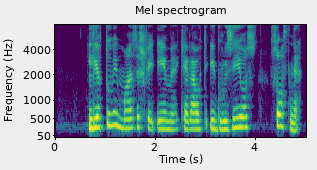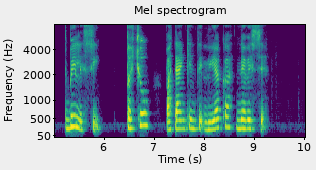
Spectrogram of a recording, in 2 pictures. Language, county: Lithuanian, Vilnius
